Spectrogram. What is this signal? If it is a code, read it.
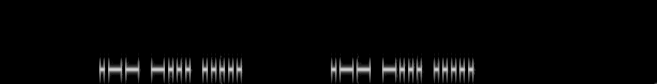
Morse code, heard as a keyed tone, about 28 wpm, 700 Hz. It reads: WB5 WB5
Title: USA Call Sign Prefixes - Repeated 2x - 28wpm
